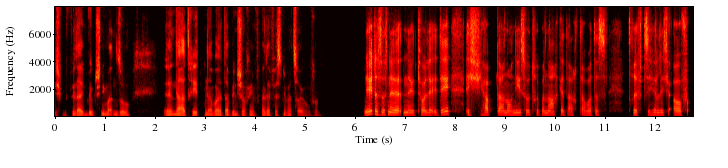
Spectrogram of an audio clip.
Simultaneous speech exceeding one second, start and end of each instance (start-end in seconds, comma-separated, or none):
none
